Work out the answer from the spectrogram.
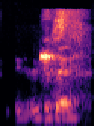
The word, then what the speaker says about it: Ise: Did I pronounce that right? Is it Ise? Ise? Yes, Ise.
